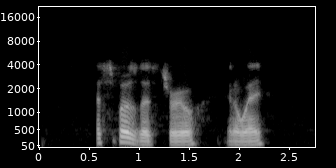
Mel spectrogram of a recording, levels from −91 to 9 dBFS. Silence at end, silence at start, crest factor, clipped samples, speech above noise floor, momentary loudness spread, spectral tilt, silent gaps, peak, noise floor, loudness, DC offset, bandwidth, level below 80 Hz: 0.5 s; 0.6 s; 18 dB; under 0.1%; 61 dB; 17 LU; -6.5 dB/octave; none; -6 dBFS; -84 dBFS; -24 LUFS; under 0.1%; 4.4 kHz; -60 dBFS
